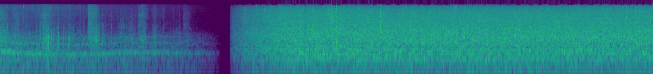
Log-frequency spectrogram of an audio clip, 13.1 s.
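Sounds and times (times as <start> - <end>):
river water rushing over rocks: 4.7 - 13.0.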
